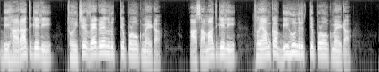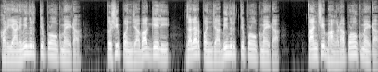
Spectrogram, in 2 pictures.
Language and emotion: Goan Konkani, neutral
